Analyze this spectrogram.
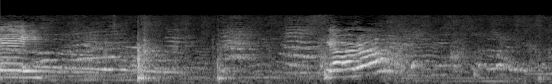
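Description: Young girls talk and call out with high voices close by.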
